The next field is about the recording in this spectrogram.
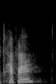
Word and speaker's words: Toptal: I should actually pronounce it very carefully. I'm like eating my words here. TopTal. It's top as in top of the mountain, tal as in talent.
